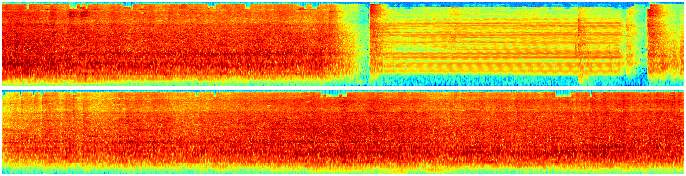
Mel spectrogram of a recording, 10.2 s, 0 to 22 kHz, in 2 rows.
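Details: Lionel 2018 postwar locomotive with 243W tender on KW transformer, after shell removal, lubrication, cleaning, E-unit check and wiring work. Even high-pitched whirr cuts out for a couple of seconds, then resumes steady, with no grinding or stutter; the motor runs healthy.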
